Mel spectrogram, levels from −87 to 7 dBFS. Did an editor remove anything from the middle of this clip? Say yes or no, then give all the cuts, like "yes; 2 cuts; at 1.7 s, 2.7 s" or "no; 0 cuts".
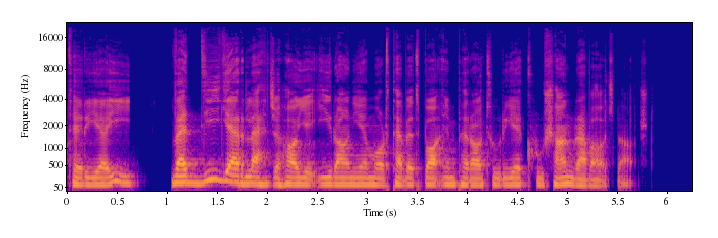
no; 0 cuts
